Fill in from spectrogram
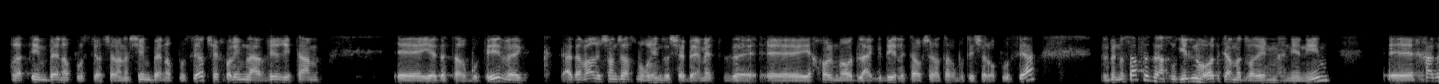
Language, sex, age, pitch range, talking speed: Hebrew, male, 30-49, 110-145 Hz, 165 wpm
